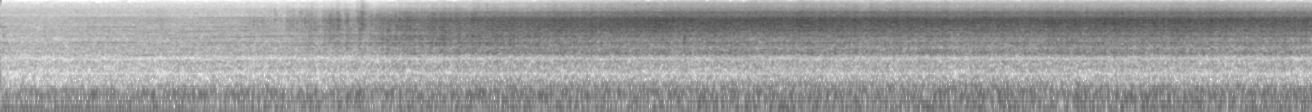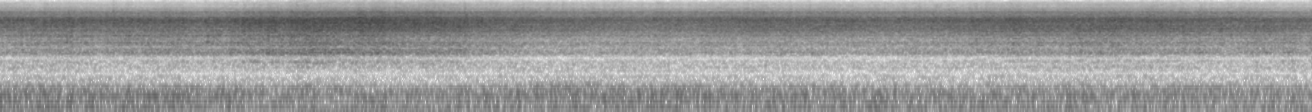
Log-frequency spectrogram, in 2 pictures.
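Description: Dump truck engine running as its raised bed tips out a load of rock, with a steady hiss of pouring rock starting about two seconds in over the low engine rumble.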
